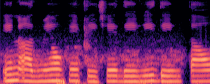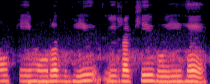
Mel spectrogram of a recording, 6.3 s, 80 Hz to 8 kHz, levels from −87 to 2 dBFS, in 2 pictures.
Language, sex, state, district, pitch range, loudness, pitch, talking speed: Hindi, female, Uttar Pradesh, Lalitpur, 185-200 Hz, -18 LUFS, 190 Hz, 115 wpm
